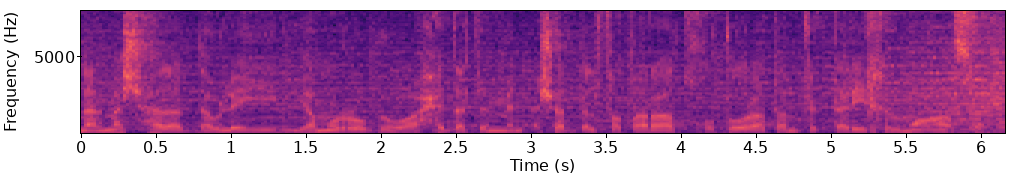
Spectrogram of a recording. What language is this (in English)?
Arabic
